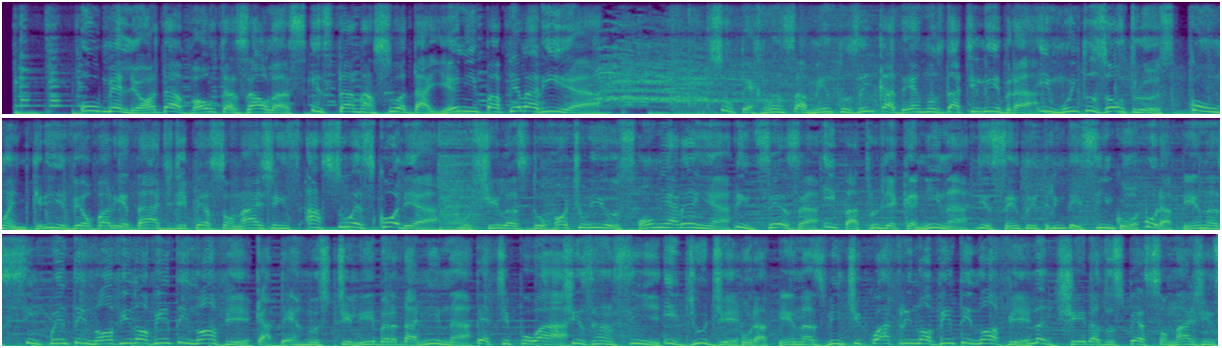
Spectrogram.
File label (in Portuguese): spot; dayane papelaria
